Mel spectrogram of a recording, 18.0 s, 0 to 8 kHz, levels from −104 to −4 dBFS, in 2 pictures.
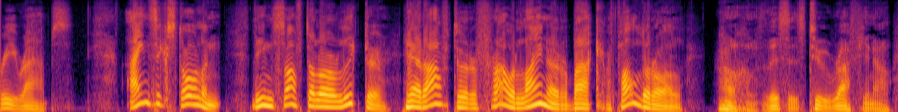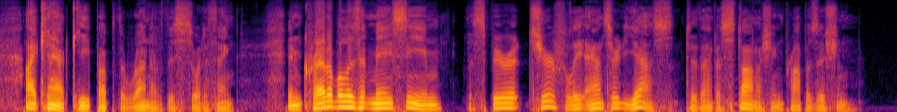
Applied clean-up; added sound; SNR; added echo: none; none; none; none.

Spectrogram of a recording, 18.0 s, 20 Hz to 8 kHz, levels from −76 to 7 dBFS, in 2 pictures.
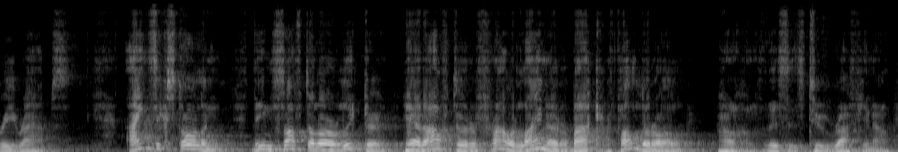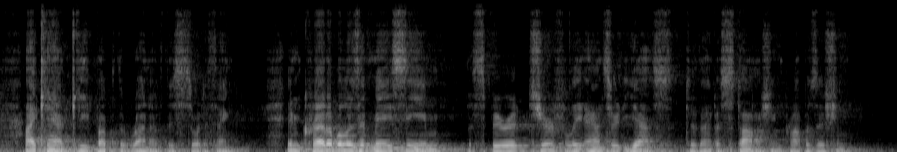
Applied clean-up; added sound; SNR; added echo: none; none; none; reverberation time 2.7 s.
